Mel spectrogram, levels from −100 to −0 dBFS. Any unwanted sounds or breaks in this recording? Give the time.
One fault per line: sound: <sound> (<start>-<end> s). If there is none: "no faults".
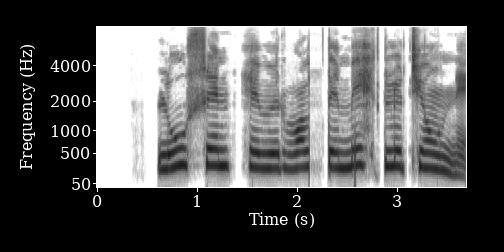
sound: dropout (2.1-2.3 s)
